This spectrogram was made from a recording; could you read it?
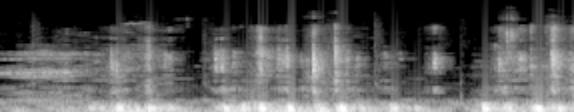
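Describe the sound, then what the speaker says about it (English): Rapid, steady clatter of typing on a computer keyboard, close and continuous with brief pauses, with no voices present. "I'm just going to type it into the chat,"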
